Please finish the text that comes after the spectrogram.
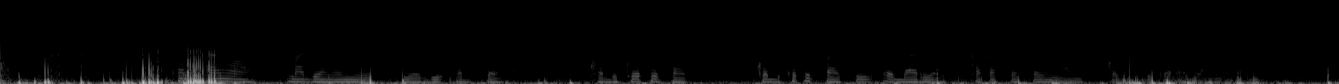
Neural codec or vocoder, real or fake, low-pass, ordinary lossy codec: none; real; 5.4 kHz; none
